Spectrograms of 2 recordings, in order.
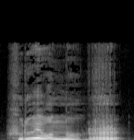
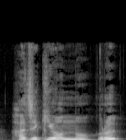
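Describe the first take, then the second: First: "る" with a rolling trill; vibrating tongue-tip on る. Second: "る" as a single quick tap; one light flap on る; tapped r. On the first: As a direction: roll the r in る out long. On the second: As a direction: say る with one flick of the tongue. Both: Shown as a demonstration.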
